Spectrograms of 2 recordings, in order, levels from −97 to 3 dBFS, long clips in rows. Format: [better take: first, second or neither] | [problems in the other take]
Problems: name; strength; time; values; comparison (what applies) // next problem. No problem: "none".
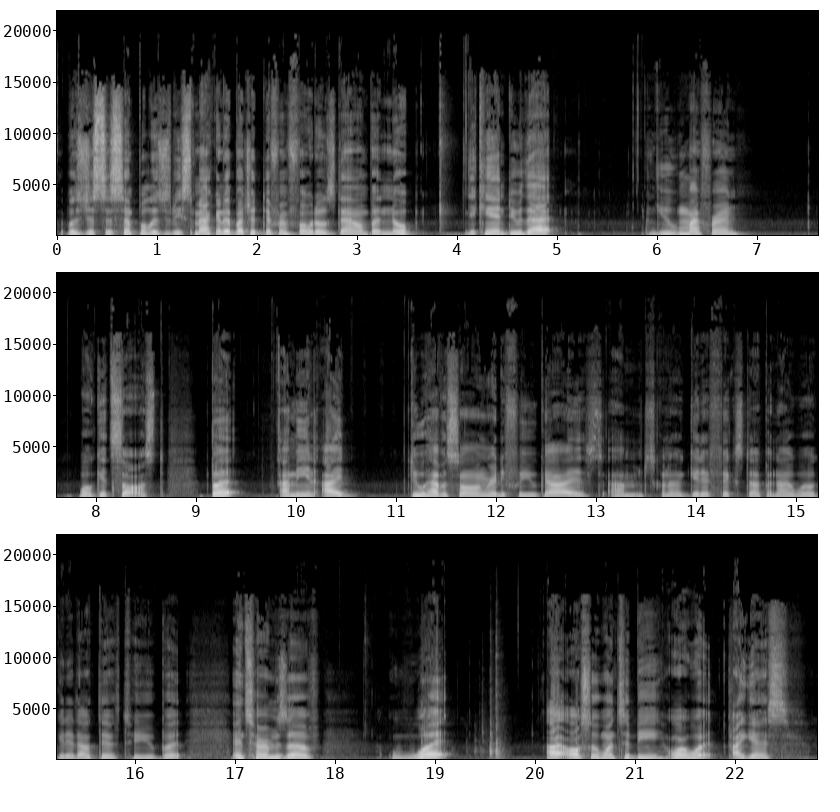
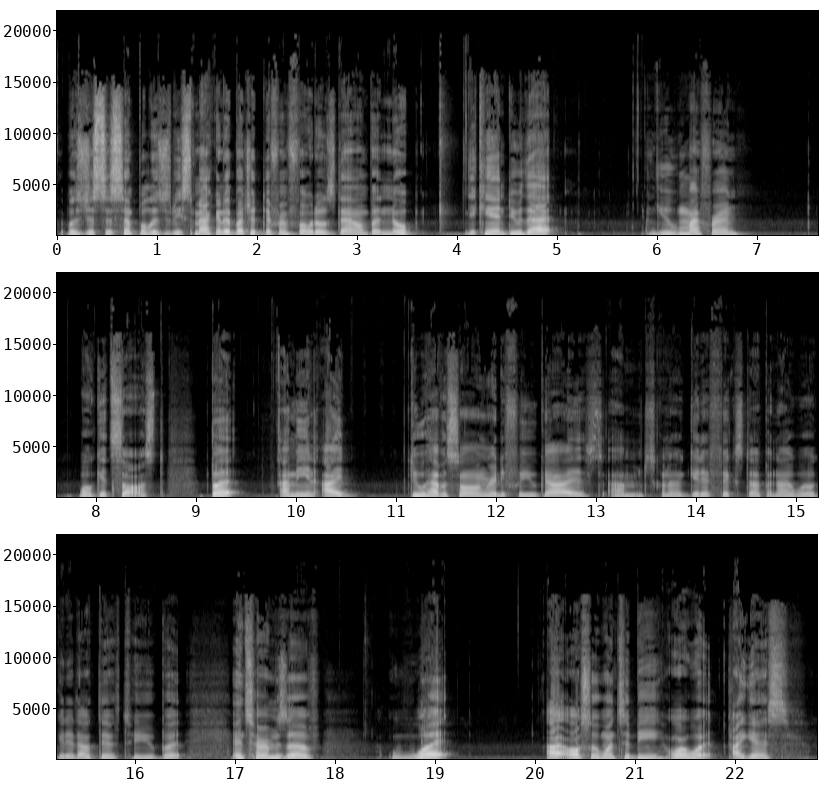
second | phone ringing; faint; at 20 s; peak 15 dB below the speech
